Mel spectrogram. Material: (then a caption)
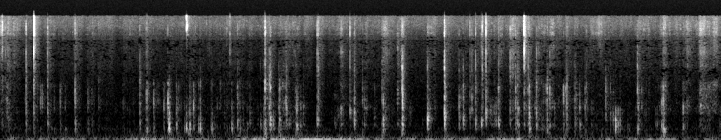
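Canvas. Long nails scratch the canvas upper of a white canvas low-top sneaker, held sideways and hollow and empty, near the eyelets and the rubber foxing. It is heard as quiet, dense, crisp scratching and tapping clicks, irregular and short with almost no ring, over a steady low hum.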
